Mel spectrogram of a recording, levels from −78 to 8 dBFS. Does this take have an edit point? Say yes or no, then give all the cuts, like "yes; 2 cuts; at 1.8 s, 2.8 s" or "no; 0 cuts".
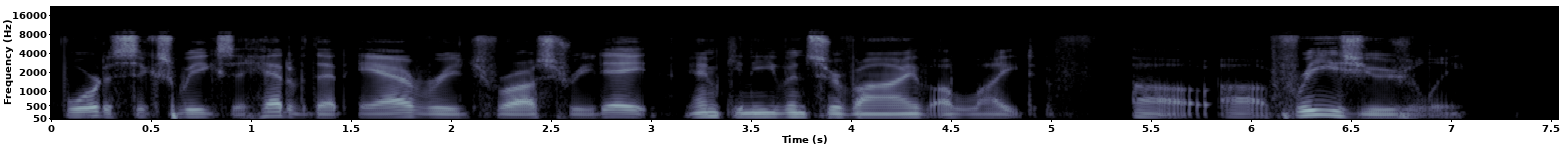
yes; 1 cut; at 3.1 s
